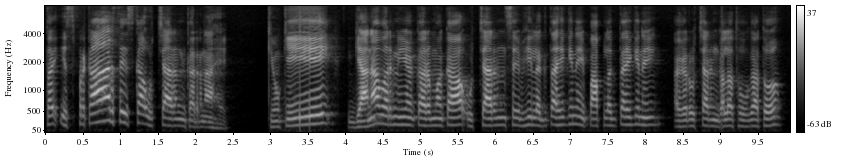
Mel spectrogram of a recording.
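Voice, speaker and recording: A man's voice: on the high side, moderate pace, a bit bright, smooth. A man teaching Sanskrit grammar to a study group, quizzing students with questions and correcting their pronunciation. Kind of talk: online study-group lecture.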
